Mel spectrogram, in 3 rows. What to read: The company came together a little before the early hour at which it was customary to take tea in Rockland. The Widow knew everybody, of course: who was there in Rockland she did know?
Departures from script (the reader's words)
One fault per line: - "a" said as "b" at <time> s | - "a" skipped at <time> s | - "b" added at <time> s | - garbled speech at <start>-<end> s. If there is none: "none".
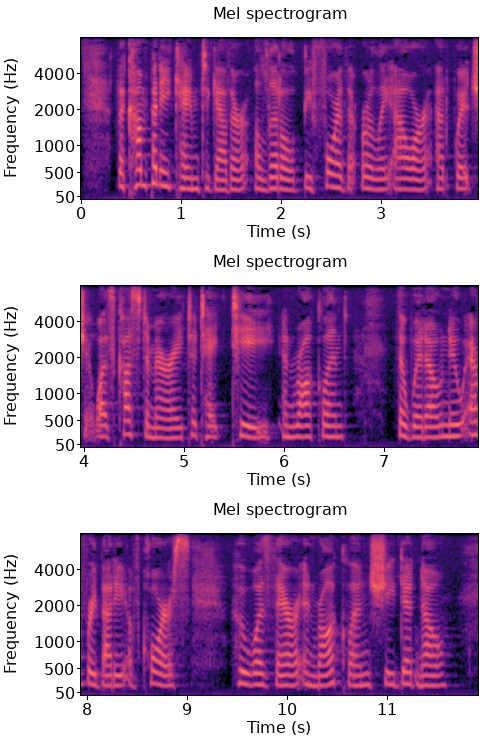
none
